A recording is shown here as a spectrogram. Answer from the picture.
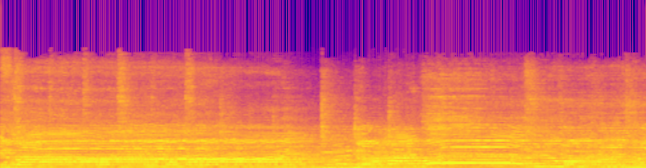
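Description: A singer performing a slow song live over musical accompaniment, holding long notes with vibrato over a steady bass line.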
